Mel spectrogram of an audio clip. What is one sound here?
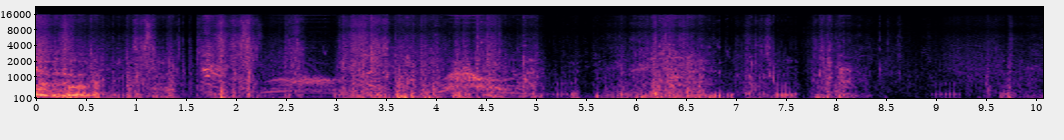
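A big cat growls while tearing at prey.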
